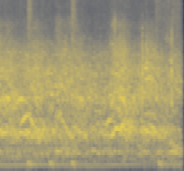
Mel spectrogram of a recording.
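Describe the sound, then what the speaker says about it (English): Crowds in Buenos Aires roar and shout in celebration at news of the Falklands invasion, a dense, sustained wall of many voices cheering throughout. "the crowds went wild"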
